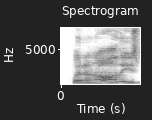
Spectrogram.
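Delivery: ordinary delivery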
